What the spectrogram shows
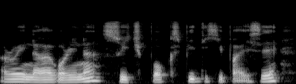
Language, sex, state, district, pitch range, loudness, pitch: Nagamese, male, Nagaland, Kohima, 110-135 Hz, -17 LUFS, 120 Hz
